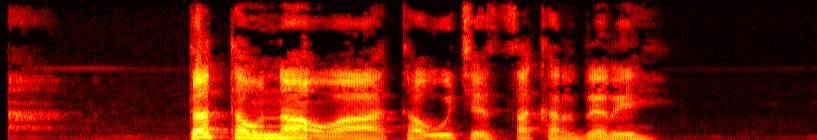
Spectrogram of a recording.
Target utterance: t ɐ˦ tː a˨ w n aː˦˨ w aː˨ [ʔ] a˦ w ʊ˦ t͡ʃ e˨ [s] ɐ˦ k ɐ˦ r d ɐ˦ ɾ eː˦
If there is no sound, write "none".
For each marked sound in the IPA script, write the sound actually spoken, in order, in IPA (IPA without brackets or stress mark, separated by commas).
t, s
